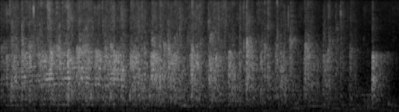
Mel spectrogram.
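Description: An audience applauds warmly to welcome a speaker at a health psychology lecture, with steady, dense clapping for several seconds that fades toward the end.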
